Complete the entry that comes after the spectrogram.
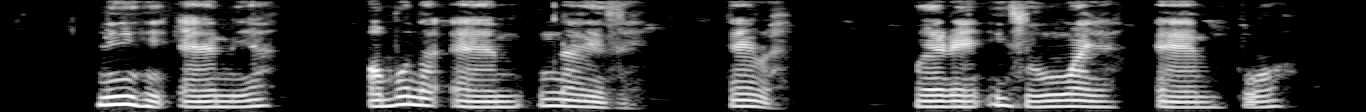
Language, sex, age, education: Igbo, male, 15-29, tertiary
